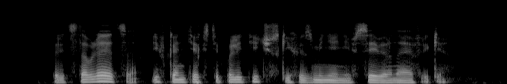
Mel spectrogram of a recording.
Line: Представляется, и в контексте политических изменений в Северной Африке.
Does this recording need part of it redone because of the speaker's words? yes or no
no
